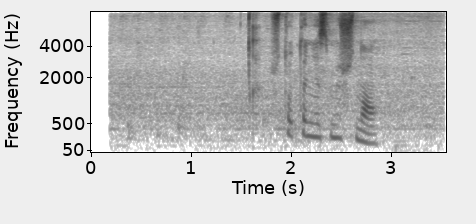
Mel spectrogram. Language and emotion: Russian, neutral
